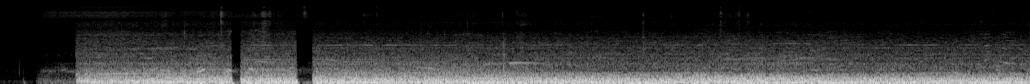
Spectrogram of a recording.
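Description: Loud, steady jet airliner engine noise heard from inside the cabin as the plane turns onto the runway, with a deep rumble underneath. It starts abruptly about a second in and drops out briefly twice, around two and three seconds in.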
